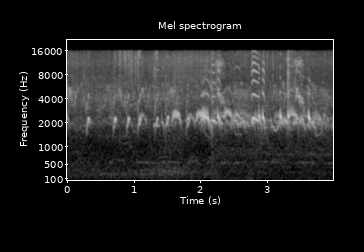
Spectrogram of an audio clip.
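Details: Blue-cheeked bee-eaters (Merops persicus) in Şanlıurfa, Turkey, 2016, give rolling, liquid trilled calls, repeated several times a second and overlapping as a small group calls together.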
